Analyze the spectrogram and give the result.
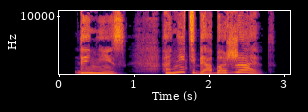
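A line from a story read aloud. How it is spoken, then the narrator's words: Squeaky. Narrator (Russian): пискнула Робин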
